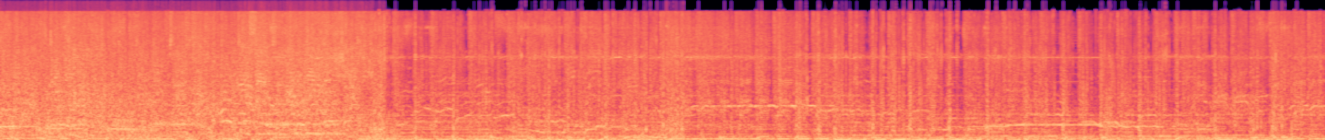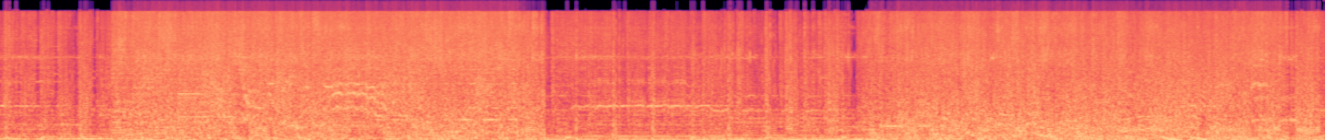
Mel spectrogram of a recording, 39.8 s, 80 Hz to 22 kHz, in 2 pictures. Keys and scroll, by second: 5.6 Page_Down, 27.6 Page_Down, 39.2 Page_Down.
